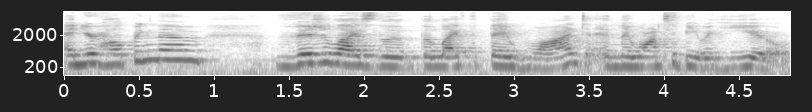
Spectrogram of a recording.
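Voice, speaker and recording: A woman's fairly high, bright, sharp voice at a moderate pace, with ordinary pitch variation and audible room echo. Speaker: tarot reader. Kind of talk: tarot reading monologue. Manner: animated.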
